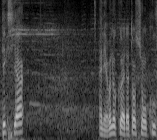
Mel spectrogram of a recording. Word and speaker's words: Dejan: C'est comme ça qu'on prononce, nous, la phonétique française, on dirait Dejan, mais pour les Serbes, c'est Dexia.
